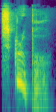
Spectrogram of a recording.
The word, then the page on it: scruple: British English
